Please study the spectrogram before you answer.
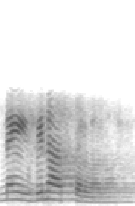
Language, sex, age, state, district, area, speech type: Hindi, female, 45-60, Madhya Pradesh, Hoshangabad, rural, conversation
